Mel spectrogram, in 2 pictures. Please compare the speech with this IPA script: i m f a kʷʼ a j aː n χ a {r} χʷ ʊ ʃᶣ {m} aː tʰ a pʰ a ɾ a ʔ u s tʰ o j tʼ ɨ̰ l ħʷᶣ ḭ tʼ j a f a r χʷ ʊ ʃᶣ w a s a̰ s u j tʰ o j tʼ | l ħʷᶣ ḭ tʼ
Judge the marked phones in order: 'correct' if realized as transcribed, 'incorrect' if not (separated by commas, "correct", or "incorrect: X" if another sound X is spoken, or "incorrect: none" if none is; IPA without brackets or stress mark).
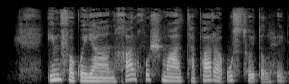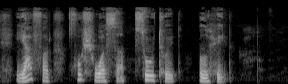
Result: correct, correct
